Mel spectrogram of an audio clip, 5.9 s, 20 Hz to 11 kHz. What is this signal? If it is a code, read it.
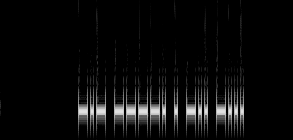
Morse code, heard as a keyed tone, about 20 wpm, 700 Hz. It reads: K9EDB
